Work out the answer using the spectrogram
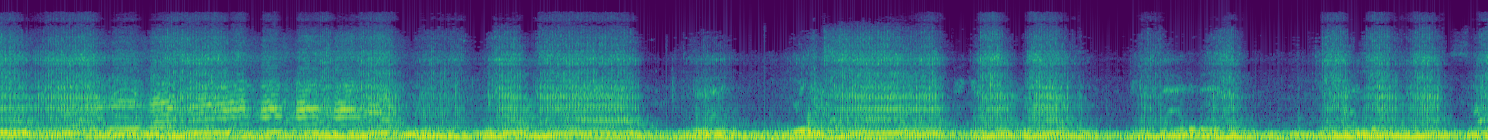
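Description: Toyota Camry demolition derby car's engine revving up and falling back again and again as it accelerates and backs off, heard inside its gutted cabin, with bursts of clatter and knocks over it.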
